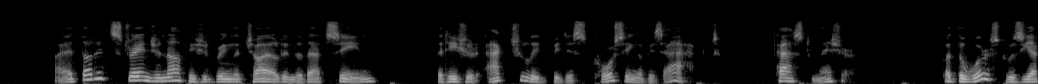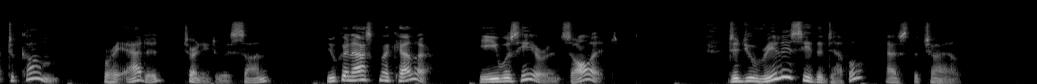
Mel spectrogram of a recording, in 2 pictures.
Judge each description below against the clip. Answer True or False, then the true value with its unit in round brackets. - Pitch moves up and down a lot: True (8.0 semitones)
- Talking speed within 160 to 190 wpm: True (170 wpm)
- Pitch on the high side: False (135 Hz)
